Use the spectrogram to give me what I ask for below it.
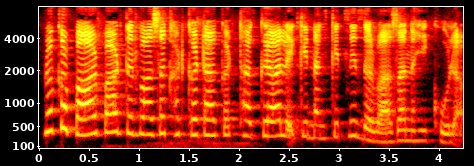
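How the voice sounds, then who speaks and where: A woman narrating an emotional family story in an expressive storytelling manner. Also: very high-pitched, moderate pace, gravelly.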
